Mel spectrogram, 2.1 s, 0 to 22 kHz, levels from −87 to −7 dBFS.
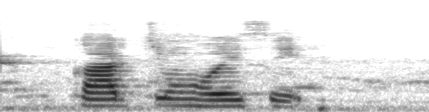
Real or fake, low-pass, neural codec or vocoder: real; 9.9 kHz; none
